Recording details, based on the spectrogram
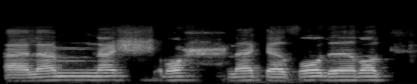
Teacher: Sod tipiskan dal pantulannya, huruf sodnya tetap tebal.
